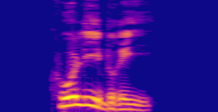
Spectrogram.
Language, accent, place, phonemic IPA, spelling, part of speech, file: German, Germany, Berlin, /ˈkoːlibʁi/, Kolibri, noun, De-Kolibri.ogg
- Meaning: hummingbird (Trochilidae)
